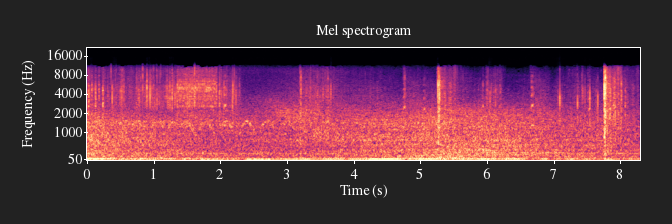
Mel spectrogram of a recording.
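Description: Bicycle tyres roll and thump over wooden ramps.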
